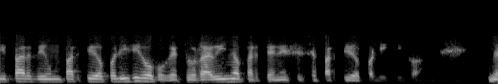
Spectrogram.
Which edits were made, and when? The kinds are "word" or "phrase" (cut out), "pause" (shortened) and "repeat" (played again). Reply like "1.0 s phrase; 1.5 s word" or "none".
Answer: none

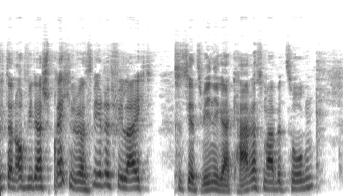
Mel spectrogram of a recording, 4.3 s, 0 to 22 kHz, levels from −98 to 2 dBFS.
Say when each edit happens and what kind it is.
1.1 s word; 2.2 s word

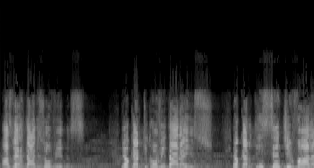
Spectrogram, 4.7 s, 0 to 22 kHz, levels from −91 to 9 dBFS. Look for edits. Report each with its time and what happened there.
none

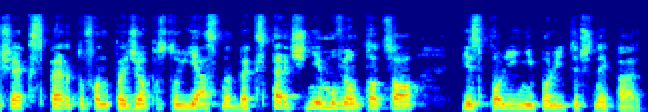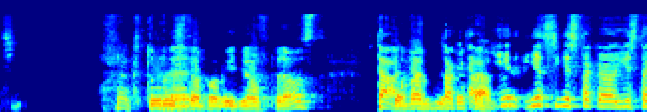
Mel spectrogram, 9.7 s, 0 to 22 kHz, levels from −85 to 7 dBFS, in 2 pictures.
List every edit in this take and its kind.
none

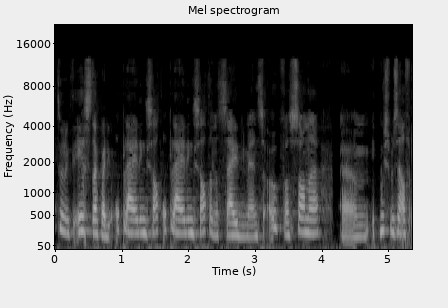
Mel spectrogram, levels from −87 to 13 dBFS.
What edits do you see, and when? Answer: 1.6 s repeat; 4.2 s pause

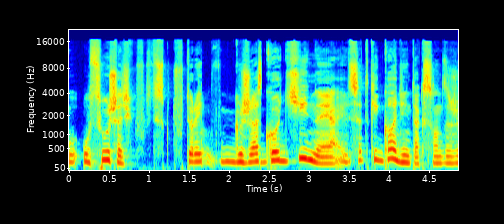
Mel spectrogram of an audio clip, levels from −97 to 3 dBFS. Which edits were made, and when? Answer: 1.7 s word; 2.4 s word; 3.5 s word

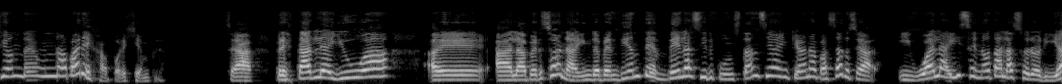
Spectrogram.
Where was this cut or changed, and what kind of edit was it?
none

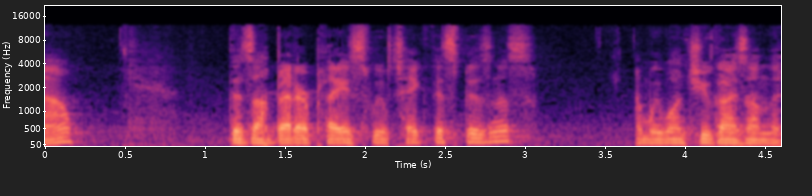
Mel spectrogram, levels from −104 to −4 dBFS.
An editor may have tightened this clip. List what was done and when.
1.4 s word; 2.1 s word

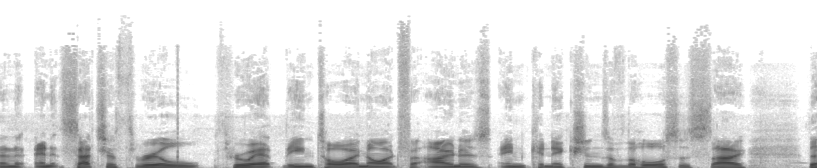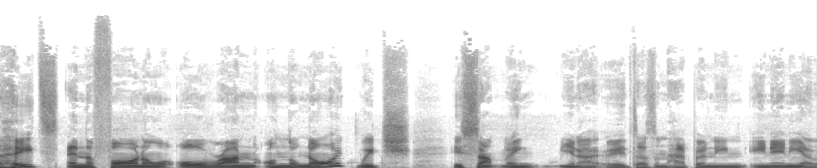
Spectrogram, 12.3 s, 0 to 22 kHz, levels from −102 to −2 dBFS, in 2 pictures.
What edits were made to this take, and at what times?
8.4 s word; 10.9 s word

